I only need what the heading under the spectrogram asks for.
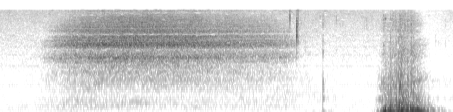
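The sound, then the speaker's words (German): A person breathes deeply, drawing a long, steady, hissing breath. After a brief pause comes a short, much louder, forceful breath out. There is no talk. “Tief ein- und ausatmen.”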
